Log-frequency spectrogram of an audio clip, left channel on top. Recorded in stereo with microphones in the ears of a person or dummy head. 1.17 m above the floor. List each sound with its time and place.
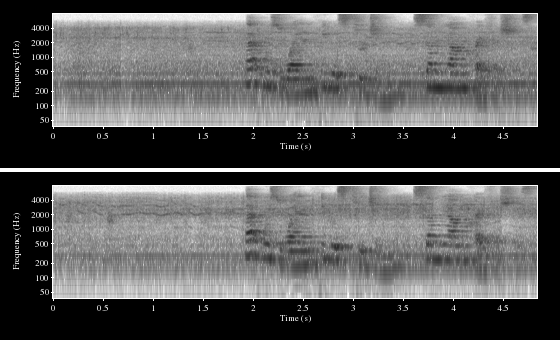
1.9 s a woman speaking: 55° right (ahead or behind), 0.7 m; by 4.8 s 20° right (ahead or behind), 1.9 m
